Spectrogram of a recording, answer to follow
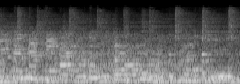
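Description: Red solid-body electric guitar played live through an amplifier: a melodic, blues-tinged lead line of single notes, over a steady beat.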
